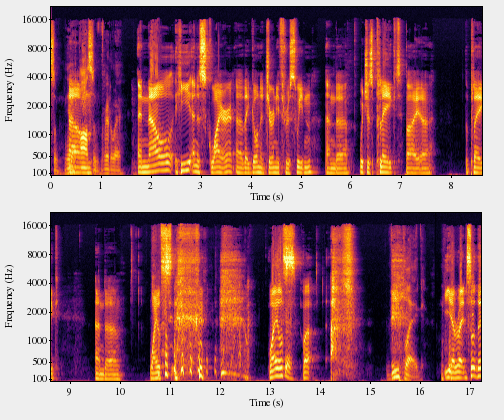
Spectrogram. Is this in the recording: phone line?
no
